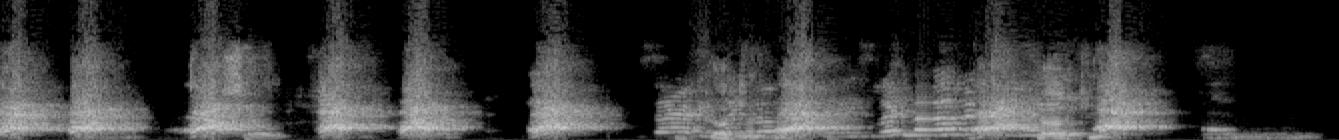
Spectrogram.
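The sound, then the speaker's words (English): A dog barks in a quick burst of about six sharp, loud barks in pairs, then keeps barking rapidly and excitedly, ending with a brief whimper. “Cookie, don't you know that I'm doing a Zoomy podcast thingy? Don't you know not to bark?”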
